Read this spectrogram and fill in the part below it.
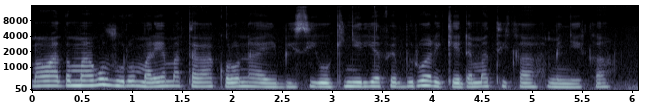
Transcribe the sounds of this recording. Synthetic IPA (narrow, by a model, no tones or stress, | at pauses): mawaðɔmaɣoðuɾomaɾeamataɣakɔɾɔnaɛbisiɣokiɲeɾiafɛbuɾwaɾikedamatikameɲeka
